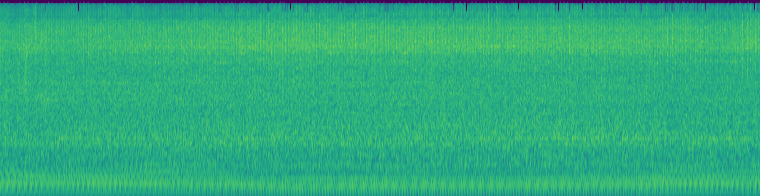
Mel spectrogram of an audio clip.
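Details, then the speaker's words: Barn-find Murray push mower with Briggs & Stratton engine, running on the shop bench after drill cranking: screams at a steady, too-high speed with a fast even buzz. Overspeed from a wrong governor spring; fix is unwinding the spring slightly to lengthen it. "See if we can't slow that engine speed down just a little bit. It really wanted to take off on us."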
